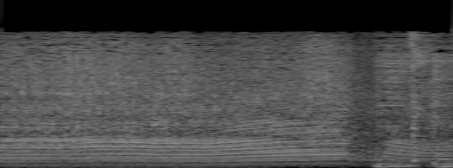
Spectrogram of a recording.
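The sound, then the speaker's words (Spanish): A motorcycle engine drones loudly and steadily, then briefly drops off before revving back up with a rising pitch near the end. “Si tienes una moto, con esta noticia rodarás cualquier cuesta, incluso la de enero.”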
